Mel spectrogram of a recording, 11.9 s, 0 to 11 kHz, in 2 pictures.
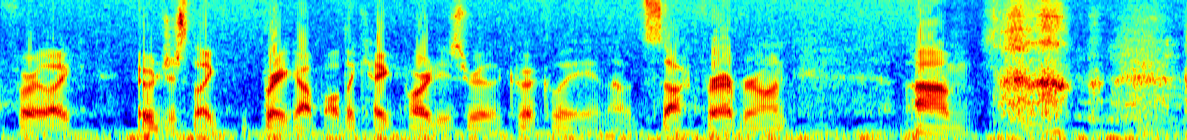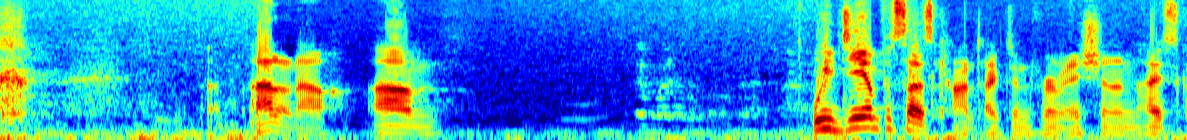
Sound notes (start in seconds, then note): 4.9 chuckles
